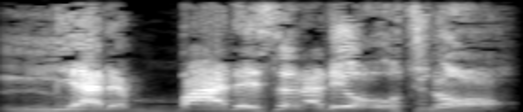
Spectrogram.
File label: rasta devil talk, Rastafarian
